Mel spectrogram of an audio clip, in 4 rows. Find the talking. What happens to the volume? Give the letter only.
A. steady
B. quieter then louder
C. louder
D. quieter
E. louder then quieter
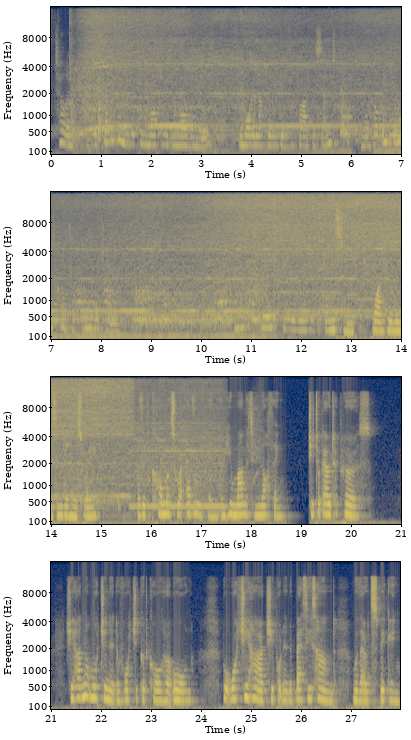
C.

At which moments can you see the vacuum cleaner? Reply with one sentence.
You can hear the vacuum cleaner from 0.0 to 18.2 s.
